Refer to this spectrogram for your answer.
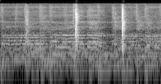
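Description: sound effect, ticking countdown clock

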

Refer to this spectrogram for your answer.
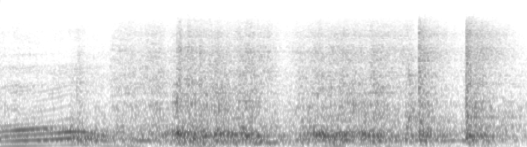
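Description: household object, door being opened

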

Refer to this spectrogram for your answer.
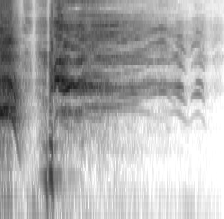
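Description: human body sound, person screaming

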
